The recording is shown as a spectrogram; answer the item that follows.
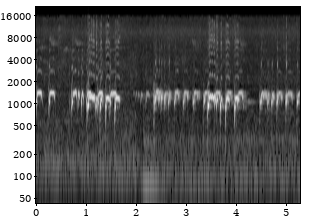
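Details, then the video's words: Local zebra dove, a loud-voiced bird kept as a lure to stir other doves to sing: bursts of rapid, staccato cooing notes at mid pitch, repeated in clusters with short gaps, plus sharp clicking sounds in between. "perkutut lokal gacor suara besar pancingan super ampuh"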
